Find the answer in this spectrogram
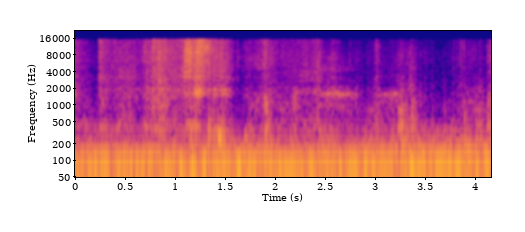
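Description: Plastic packing material and cardboard rustling and crinkling as a boxed figure is handled and lifted out of a cardboard shipping box, with a louder crinkle about a second in and a few light knocks. A steady low hum runs underneath.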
